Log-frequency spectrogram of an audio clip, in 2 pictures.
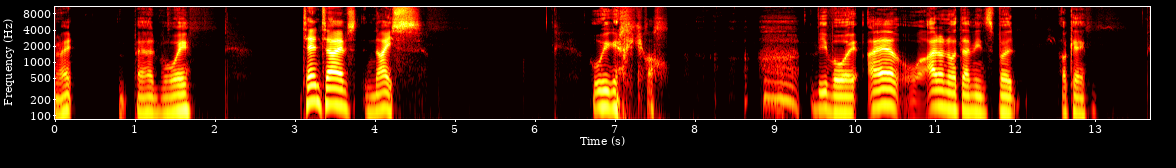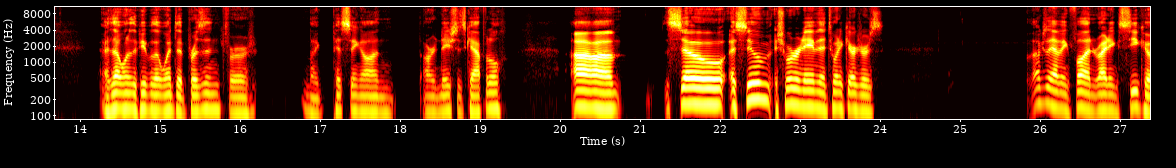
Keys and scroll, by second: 0.0-1.4 typing, 1.5 Return, 7.6-8.4 typing, 13.4 super+Tab, 13.7 Delete.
